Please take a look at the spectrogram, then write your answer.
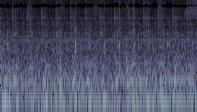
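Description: A sewing machine stitches a fabric glasses case, a steady close whirring hum with rapid needle ticking running continuously for a couple of seconds.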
